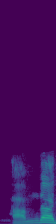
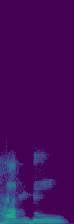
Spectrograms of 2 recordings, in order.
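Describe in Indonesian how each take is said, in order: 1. Kata ini diakhiri dengan vokal 'a'. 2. Kata ini diakhiri dengan vokal 'u'. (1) "Hamda jangan dibaca hamdu" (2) "jangan dibaca hamdu"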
